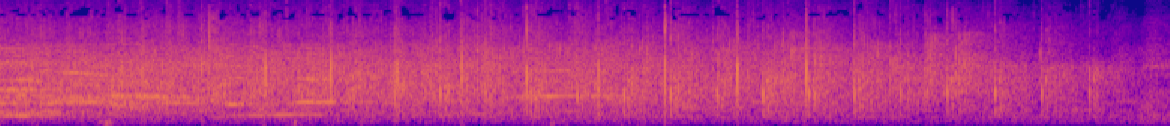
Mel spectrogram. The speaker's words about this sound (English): Give God one more round of applause.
